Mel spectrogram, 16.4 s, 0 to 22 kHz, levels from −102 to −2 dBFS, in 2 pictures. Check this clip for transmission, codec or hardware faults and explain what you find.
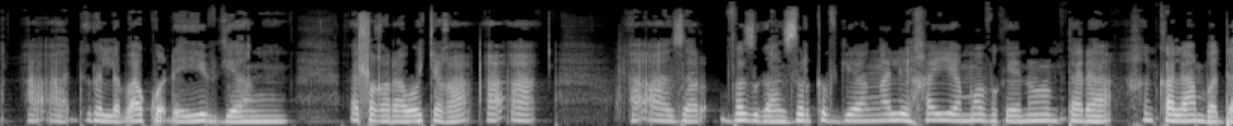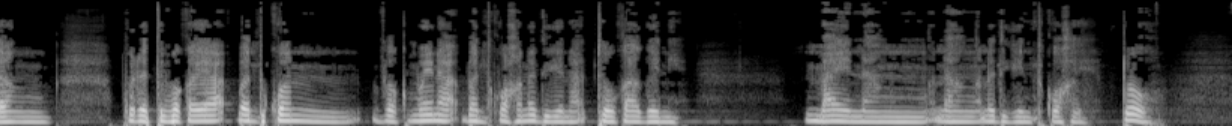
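No faults detected in this recording.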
